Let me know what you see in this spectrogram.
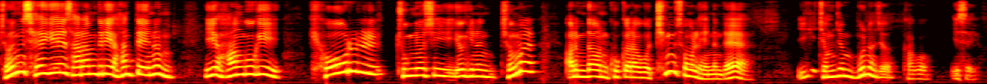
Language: Korean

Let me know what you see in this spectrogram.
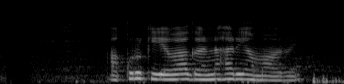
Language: Sinhala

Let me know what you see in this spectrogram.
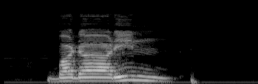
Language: Domaaki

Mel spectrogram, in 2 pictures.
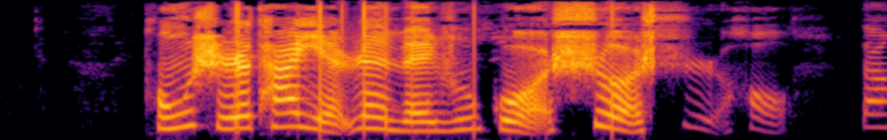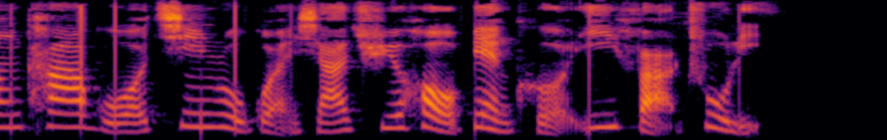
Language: Chinese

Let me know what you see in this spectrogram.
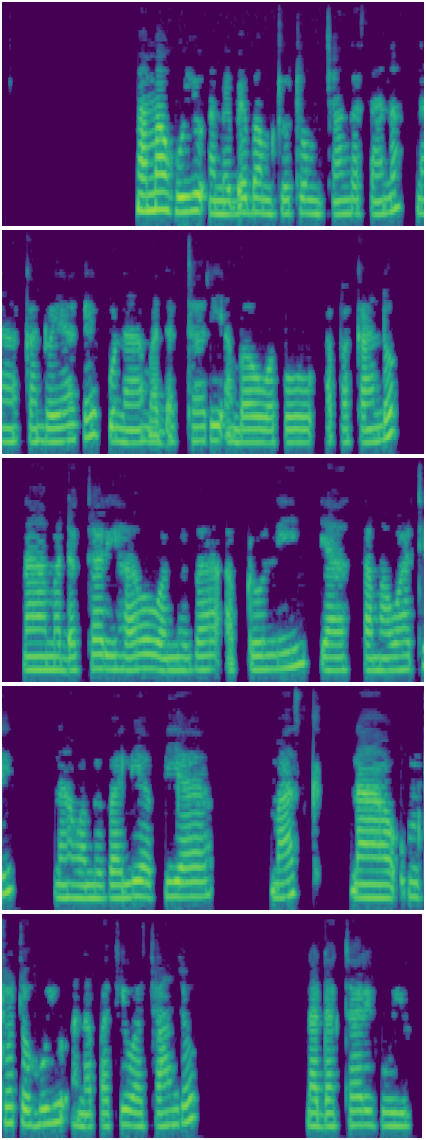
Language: Swahili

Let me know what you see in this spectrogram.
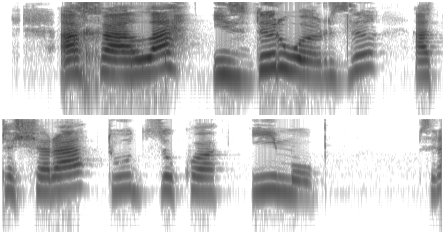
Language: Abkhazian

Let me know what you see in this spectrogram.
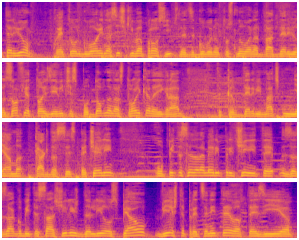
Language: Bulgarian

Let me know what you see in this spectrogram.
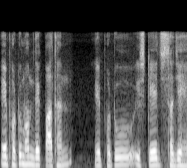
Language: Chhattisgarhi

